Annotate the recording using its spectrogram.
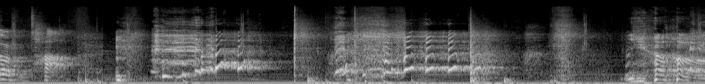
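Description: Teenagers laugh loudly close by.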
